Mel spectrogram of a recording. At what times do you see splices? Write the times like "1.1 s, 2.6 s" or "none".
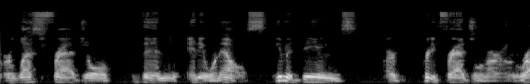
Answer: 2.7 s, 3.8 s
